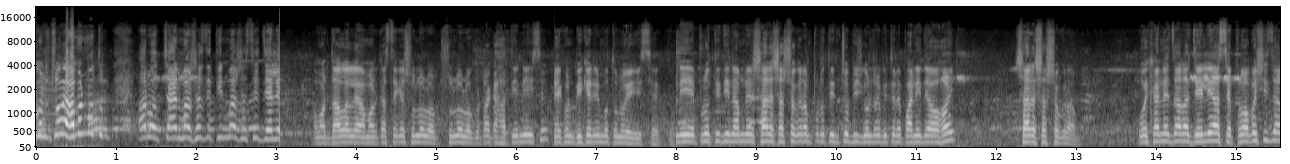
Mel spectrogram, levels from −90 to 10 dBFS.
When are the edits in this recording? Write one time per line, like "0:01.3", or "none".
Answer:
0:03.0
0:06.5
0:08.0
